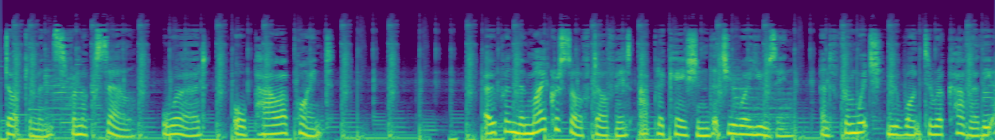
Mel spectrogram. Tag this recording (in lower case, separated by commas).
music, speech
